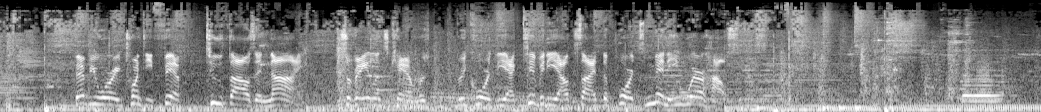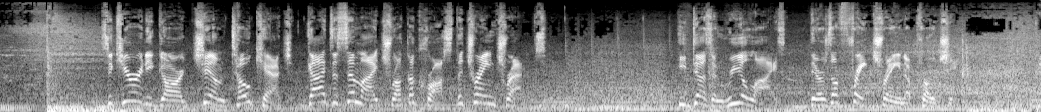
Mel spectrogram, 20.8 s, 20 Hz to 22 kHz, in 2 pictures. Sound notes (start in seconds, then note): 8.0 train whistle blowing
